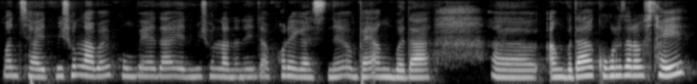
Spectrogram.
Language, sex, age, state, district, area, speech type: Bodo, female, 18-30, Assam, Kokrajhar, rural, spontaneous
